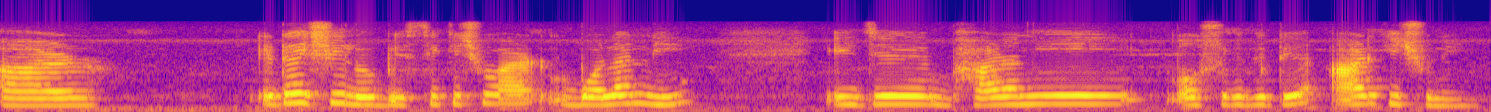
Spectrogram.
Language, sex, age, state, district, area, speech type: Bengali, female, 18-30, West Bengal, Malda, urban, spontaneous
